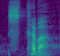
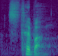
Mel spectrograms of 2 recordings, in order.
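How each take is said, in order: First: The opening vowel is dropped, starting on 's'. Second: The opening vowel is dropped, starting on 's'.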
